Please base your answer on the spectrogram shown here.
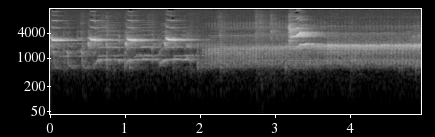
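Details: Waterslager canary singing: four loud bubbling notes spaced half a second apart, then a long, even rolling trill with a brief higher flourish.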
